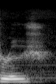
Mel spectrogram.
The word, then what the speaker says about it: Rouge: So what do you think of this whole the architecture of Rouge City, if you will, of Rogue City? No, it's Rouge. It is Rouge. Okay, sorry. It is spelled like the fact that like everything is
